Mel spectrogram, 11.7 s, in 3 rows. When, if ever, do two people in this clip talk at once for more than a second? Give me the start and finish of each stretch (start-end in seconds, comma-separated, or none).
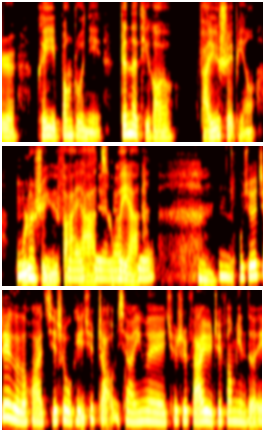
4.1-6.0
